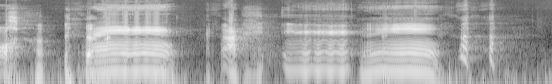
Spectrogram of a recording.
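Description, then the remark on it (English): A voice imitates a goat as an idea for a custom phone ringtone, letting out three loud, quavering bleats in quick succession, each a drawn-out, wavering cry with short breaks and some brief vocal sounds between them. “It would just be a goat.”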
